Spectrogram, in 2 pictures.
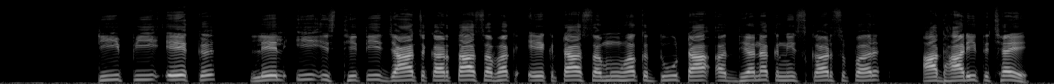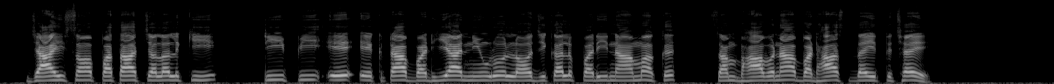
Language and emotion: Maithili, neutral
